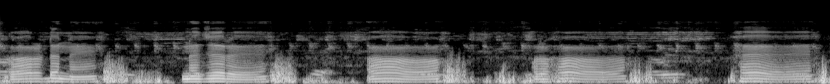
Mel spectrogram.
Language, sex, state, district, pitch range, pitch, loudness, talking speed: Hindi, male, Rajasthan, Bikaner, 120-135 Hz, 125 Hz, -16 LUFS, 35 wpm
